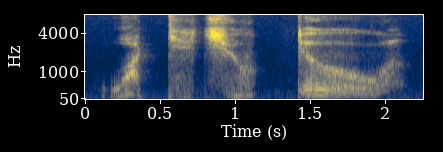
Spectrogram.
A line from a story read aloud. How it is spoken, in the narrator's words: Discord whispers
